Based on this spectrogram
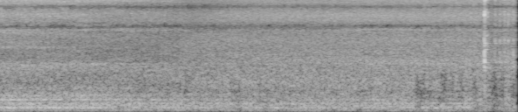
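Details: Firelake/Shenandoah waste-oil furnace burner after nozzle cleaning and pump service, oil tuned: a steady even roar with a low hum, no sputter or pulsing; the burner is firing smoothly and healthy.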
